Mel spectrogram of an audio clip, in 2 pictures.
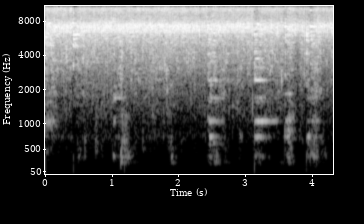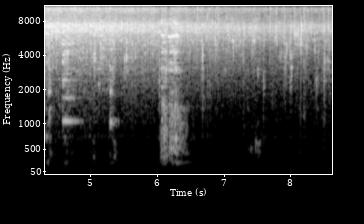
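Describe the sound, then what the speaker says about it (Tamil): Onions sautéing in a pan with green chillies for wedding-style sambar rice: a steady sizzle with intermittent scraping stir strokes, close and continuous, no talk. "வெங்காயம் வதக்கி விட்டுடலாம் வெங்காயம் வதக்கிடலாம்"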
